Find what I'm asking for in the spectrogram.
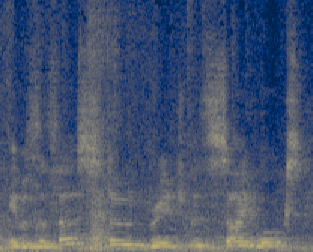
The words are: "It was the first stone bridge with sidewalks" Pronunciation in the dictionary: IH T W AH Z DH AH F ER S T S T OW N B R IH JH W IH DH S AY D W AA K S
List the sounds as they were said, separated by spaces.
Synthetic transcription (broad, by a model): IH T W AH Z DH AH F ER S T S T OW N B R IH JH W IH DH S AY D W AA K S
